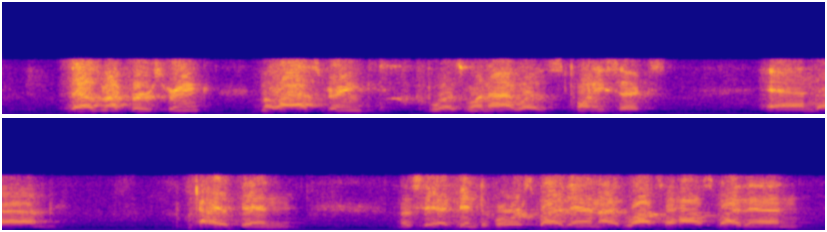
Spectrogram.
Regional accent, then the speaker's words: California, United States; I grew up in Southern California, relocated to many places in Southern California, half Mexican, half Irish

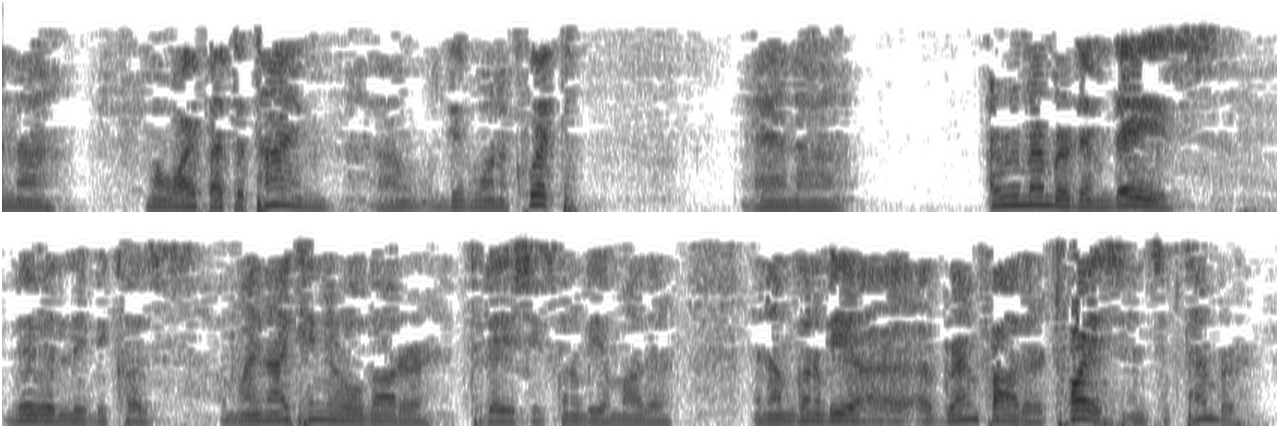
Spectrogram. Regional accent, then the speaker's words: Rosebud, South Dakota, United States; also born or lived in St. Paul, Minnesota; I come from Rosebud, South Dakota, by way of St. Paul, Minnesota.

